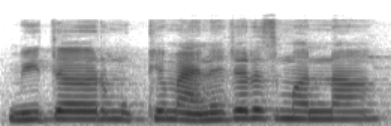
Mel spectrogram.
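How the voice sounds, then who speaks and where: A woman's voice: a little high, flat delivery, moderate pace, natural voice. A boastful, self-assured husband who coaxes his wife with big promises, read by a woman narrator in her plain voice. He sounds confident and persuasive in this storybook reading. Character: boastful husband, middle-aged man, smooth talker.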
